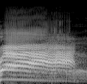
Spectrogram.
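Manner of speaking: loud drawn-out "rah"; imitated crowd roar. Mocking a crowd cheering a dumb bit, imitated roar. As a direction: roar like a whole audience erupting. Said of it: "Everyone goes".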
